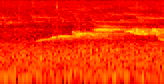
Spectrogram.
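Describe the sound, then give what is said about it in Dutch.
A European robin sings a thin, high, wavering phrase of rising and trilling notes over a steady background of outdoor hiss, with no one talking. “Voor ons weer een roodborst. Dat wat ik een kabbelend beekje noem.”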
